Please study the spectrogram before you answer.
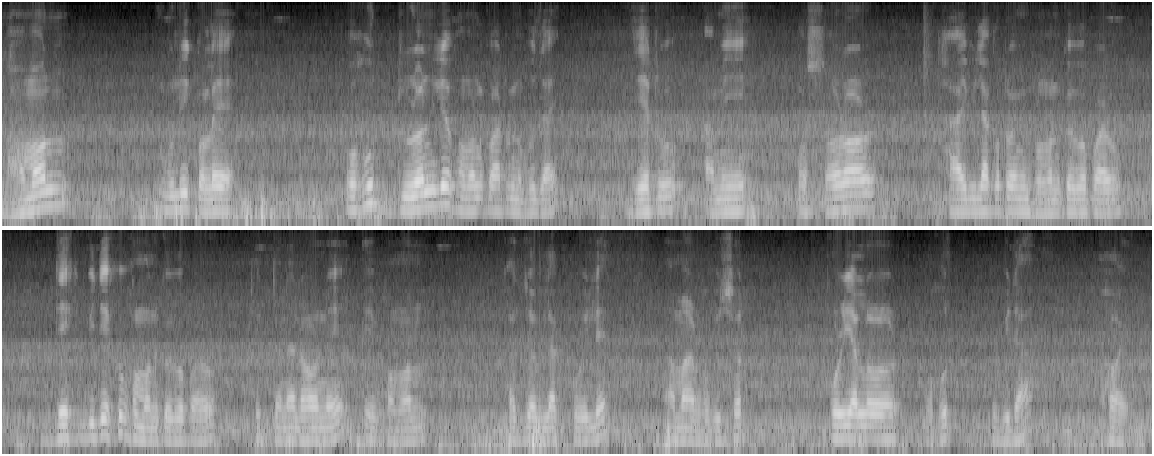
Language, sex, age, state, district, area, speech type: Assamese, male, 45-60, Assam, Golaghat, urban, spontaneous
